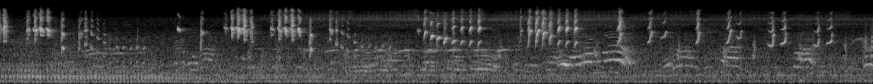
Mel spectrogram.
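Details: Long-tailed shrike in its natural habitat giving bursts of sharp clicking notes, high squeaky chips and quick rising whistles, in a jumbled, varied sequence over a soft background hiss.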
